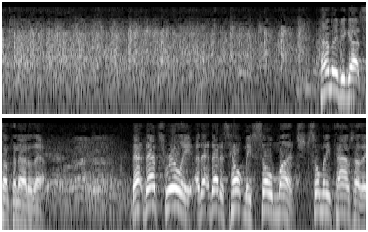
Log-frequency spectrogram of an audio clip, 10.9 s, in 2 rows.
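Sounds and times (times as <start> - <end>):
audience applause: 0.0 - 5.2
speech: 4.8 - 6.2, 7.4 - 10.9.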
